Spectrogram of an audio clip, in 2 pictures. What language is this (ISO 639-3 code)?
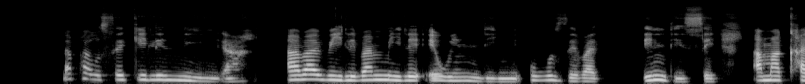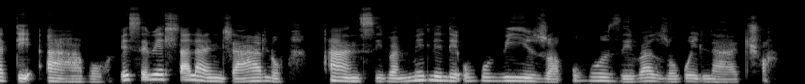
nde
